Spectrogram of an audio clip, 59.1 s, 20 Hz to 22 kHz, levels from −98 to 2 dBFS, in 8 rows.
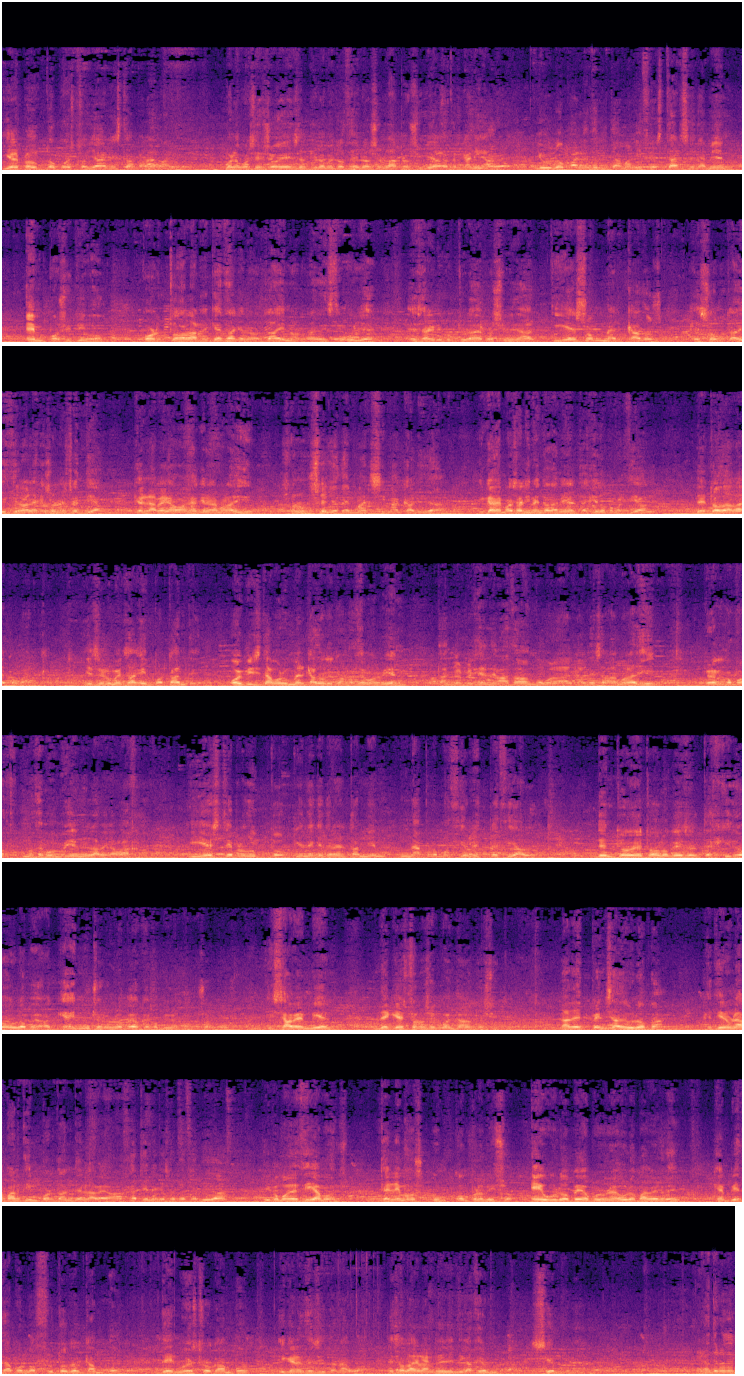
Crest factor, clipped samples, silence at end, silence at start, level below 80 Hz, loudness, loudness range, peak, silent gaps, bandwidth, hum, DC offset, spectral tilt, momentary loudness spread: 18 dB; under 0.1%; 0 s; 0 s; -34 dBFS; -18 LUFS; 3 LU; 0 dBFS; none; 16.5 kHz; none; under 0.1%; -6 dB/octave; 8 LU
